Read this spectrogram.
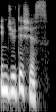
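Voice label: "injudicious", British English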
